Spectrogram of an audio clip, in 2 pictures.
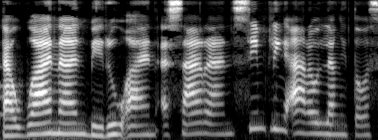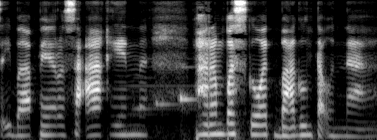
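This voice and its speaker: A sentimental young Filipino daughter voiced by a woman narrates a letter on a radio drama. She is heartfelt and confiding, bright in tone, with dry sound and music behind. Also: mid-range voice, moderate pace, no echo, lightly acted. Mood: grateful, tender.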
